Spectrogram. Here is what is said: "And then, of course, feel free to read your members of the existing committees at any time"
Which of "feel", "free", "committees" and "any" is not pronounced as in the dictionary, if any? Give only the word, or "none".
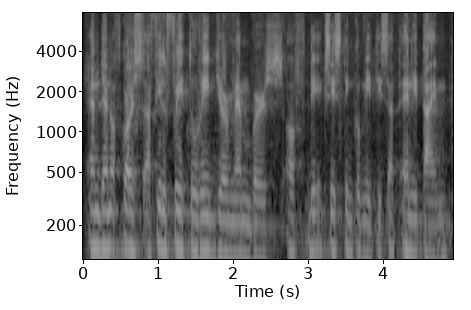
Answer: committees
